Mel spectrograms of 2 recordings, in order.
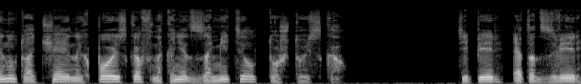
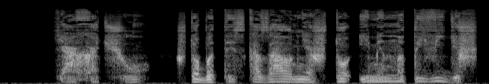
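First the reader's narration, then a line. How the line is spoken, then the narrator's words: Whisper. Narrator (Russian): прошептал Гарри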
